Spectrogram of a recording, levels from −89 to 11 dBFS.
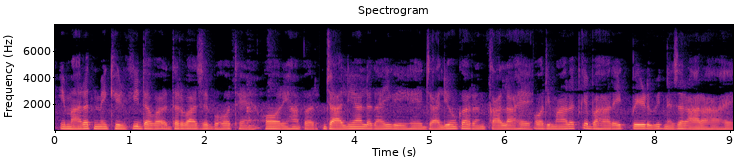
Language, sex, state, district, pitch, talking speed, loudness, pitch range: Hindi, male, Bihar, Kishanganj, 140 Hz, 200 wpm, -17 LUFS, 130-140 Hz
